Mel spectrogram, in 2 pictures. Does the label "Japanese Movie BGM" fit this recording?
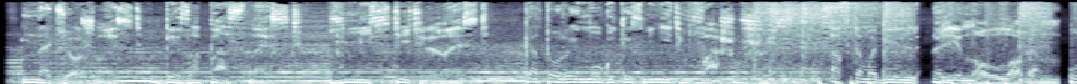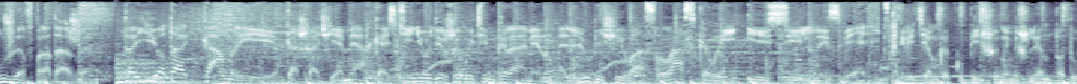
No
